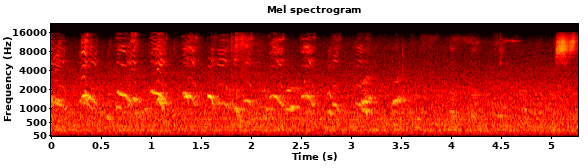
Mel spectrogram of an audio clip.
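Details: Three-week-old Goldendoodle puppies, males and females marked with coloured ribbons, give a steady stream of short, high whimpering squeaks, several per second, fading toward the end, with a faint hum underneath.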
